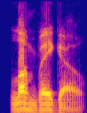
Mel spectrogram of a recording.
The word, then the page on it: lumbago: American English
